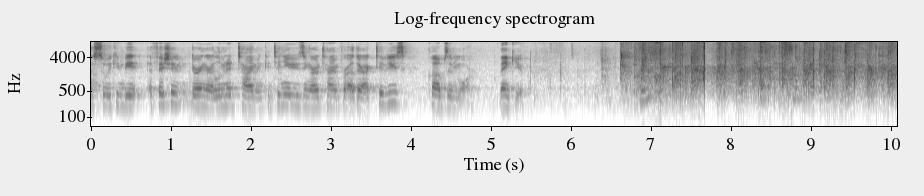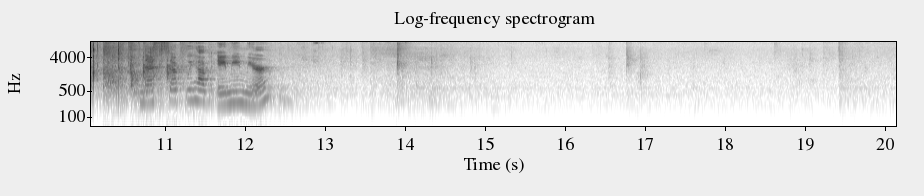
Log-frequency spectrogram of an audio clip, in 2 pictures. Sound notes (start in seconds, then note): 6.3 applause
